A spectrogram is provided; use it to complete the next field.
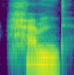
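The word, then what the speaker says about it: حمد: পড়ে ফেলবো রব্বানা ওয়ালাকাল হামদ এখানে হামদু আছে এখানে আমরা ওয়াকফ করব অথবা হামদু পড়তে পারি তবে ওয়াকফ করলে সুন্দর হয় হামদ গলার মাঝখান থেকে হা উচ্চারণ করব রব্বানা ওয়ালাকাল হামদ আর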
